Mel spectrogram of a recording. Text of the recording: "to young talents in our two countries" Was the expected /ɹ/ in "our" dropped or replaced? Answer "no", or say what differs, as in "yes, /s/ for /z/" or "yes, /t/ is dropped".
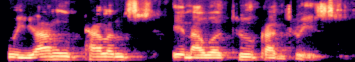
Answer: yes, /w/ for /ɹ/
